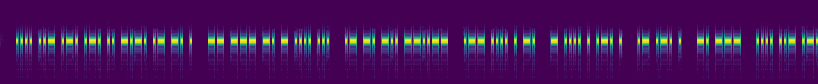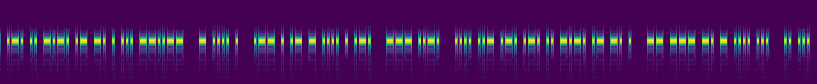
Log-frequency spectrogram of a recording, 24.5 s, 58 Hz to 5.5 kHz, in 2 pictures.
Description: Morse code, heard as a keyed tone, about 34 wpm, 600 Hz. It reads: HURRICANE MONTHS AND, WHEN THERE ARE NO HURRICANES, THE WEATHER OF HURRICANE MONTHS IS
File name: the old man and the sea / the old man and the sea 1 35wpm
